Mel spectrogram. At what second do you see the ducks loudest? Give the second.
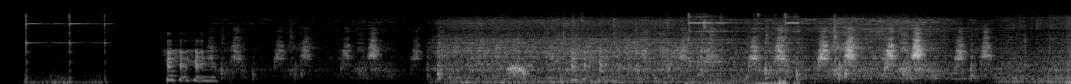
9 s.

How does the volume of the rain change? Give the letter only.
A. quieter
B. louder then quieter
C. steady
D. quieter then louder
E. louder
A.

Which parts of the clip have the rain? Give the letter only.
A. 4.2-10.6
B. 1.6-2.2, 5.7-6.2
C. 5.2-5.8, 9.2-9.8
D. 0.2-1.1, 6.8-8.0
A.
